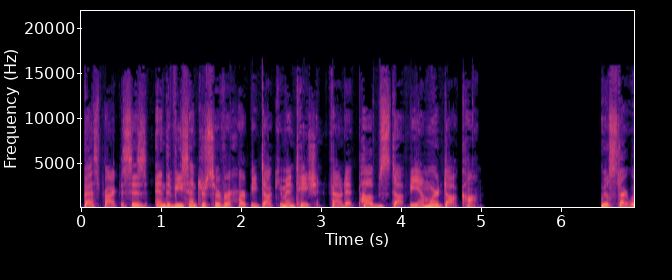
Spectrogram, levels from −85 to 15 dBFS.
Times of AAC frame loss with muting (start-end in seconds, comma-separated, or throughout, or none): none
